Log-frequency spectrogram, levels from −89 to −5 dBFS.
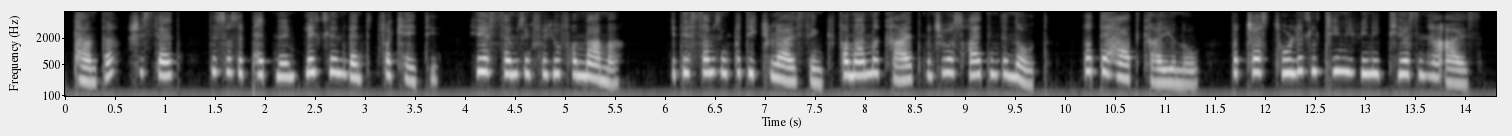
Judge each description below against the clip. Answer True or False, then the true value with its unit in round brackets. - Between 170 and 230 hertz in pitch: False (300 Hz)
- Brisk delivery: True (210 wpm)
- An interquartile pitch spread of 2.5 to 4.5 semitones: False (5.4 semitones)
